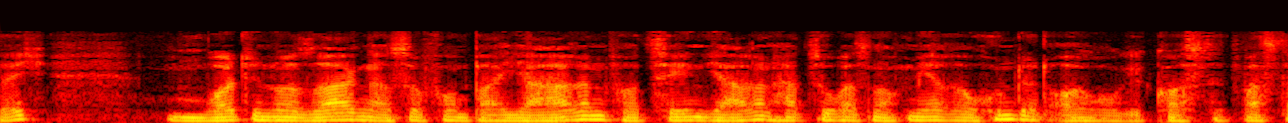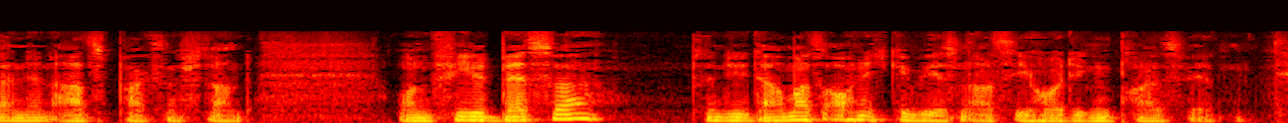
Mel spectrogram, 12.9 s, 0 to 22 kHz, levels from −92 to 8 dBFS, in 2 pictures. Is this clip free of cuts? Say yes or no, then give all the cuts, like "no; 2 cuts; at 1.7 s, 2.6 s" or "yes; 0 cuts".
yes; 0 cuts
